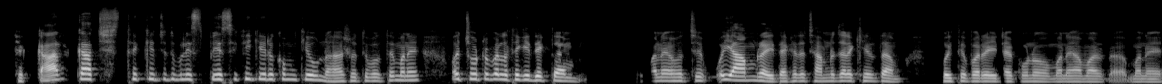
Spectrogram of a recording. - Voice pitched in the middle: Yes, medium, 170 Hz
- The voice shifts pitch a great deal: Yes, wide, 7.8 semitones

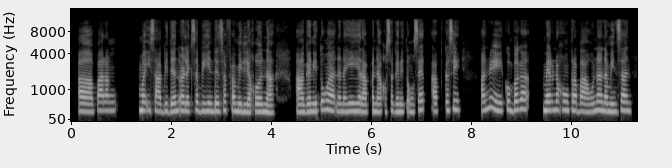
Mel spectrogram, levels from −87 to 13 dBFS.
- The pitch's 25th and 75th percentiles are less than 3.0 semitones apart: Yes, narrow, 2.4 semitones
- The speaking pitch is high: Yes, high, 235 Hz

